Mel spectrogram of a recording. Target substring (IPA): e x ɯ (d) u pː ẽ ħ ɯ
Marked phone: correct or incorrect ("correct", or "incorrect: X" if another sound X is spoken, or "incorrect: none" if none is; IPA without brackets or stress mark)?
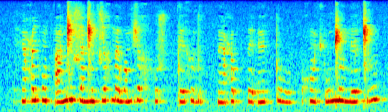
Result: correct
